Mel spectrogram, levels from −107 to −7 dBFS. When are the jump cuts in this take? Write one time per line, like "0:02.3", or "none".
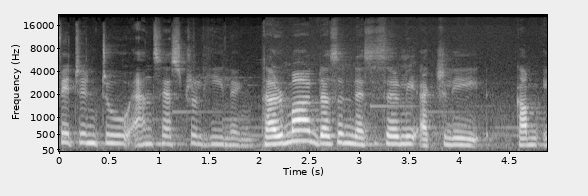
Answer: none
